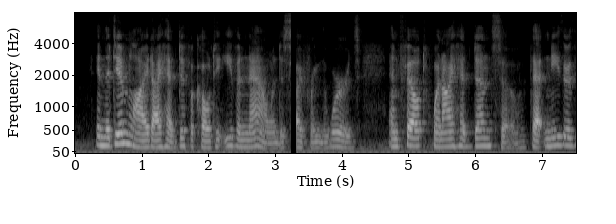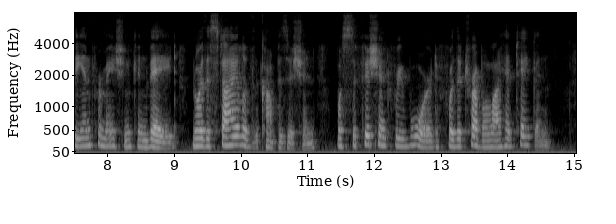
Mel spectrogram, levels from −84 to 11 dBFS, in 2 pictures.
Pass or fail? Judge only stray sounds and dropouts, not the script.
fail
